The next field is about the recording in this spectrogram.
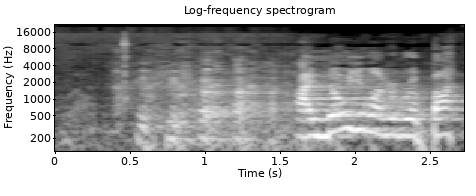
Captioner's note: laughter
